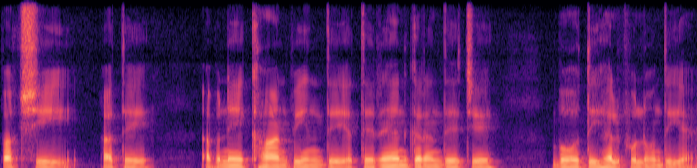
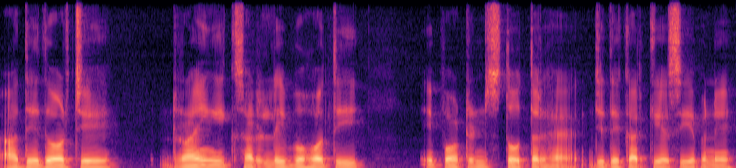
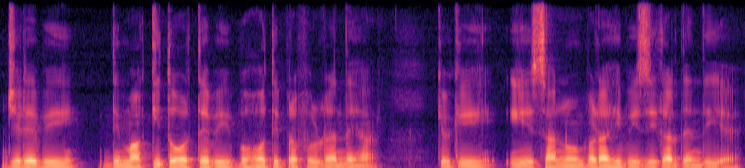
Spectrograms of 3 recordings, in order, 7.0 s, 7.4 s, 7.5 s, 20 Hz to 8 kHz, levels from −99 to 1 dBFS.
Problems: constant background noise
